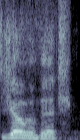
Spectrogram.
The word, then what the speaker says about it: Jovovich: It's Jovovich.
